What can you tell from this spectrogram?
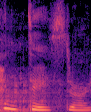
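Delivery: ordinary talk, nothing marked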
